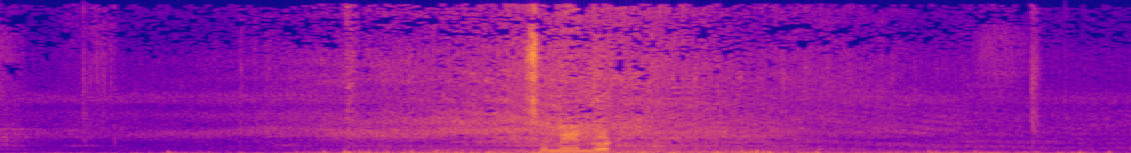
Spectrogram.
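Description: A car drives past close by.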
